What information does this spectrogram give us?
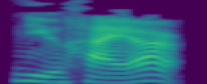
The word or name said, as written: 女孩儿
